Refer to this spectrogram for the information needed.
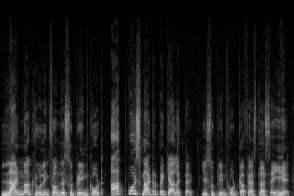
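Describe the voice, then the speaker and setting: High-voiced man, explanatory lecturer. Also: lively intonation, moderate pace, no echo, clean studio sound. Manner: emphatic, mixes English legal terms into Hindi. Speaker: law exam coach.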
